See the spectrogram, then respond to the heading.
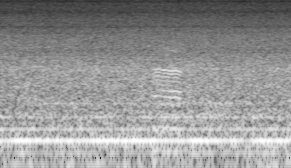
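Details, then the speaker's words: RV roof air conditioner after replacing its loud fan motor. Smooth, even hum with a steady low drone and airflow, no rattles or squeal. The noise problem is fixed; normal running. "definitely took care of that problem"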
